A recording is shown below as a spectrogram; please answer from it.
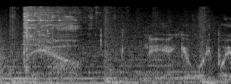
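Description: Glass pane of a framed picture shattering under a hammer blow about a quarter second in, over background music with a steady low drone.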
